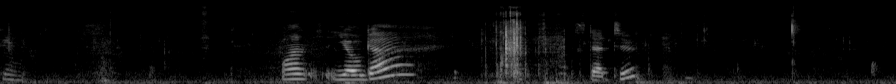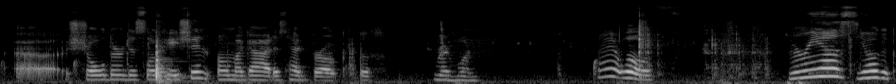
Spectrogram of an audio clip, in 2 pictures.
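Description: Small plastic toy figures tap and clack against a wooden table.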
